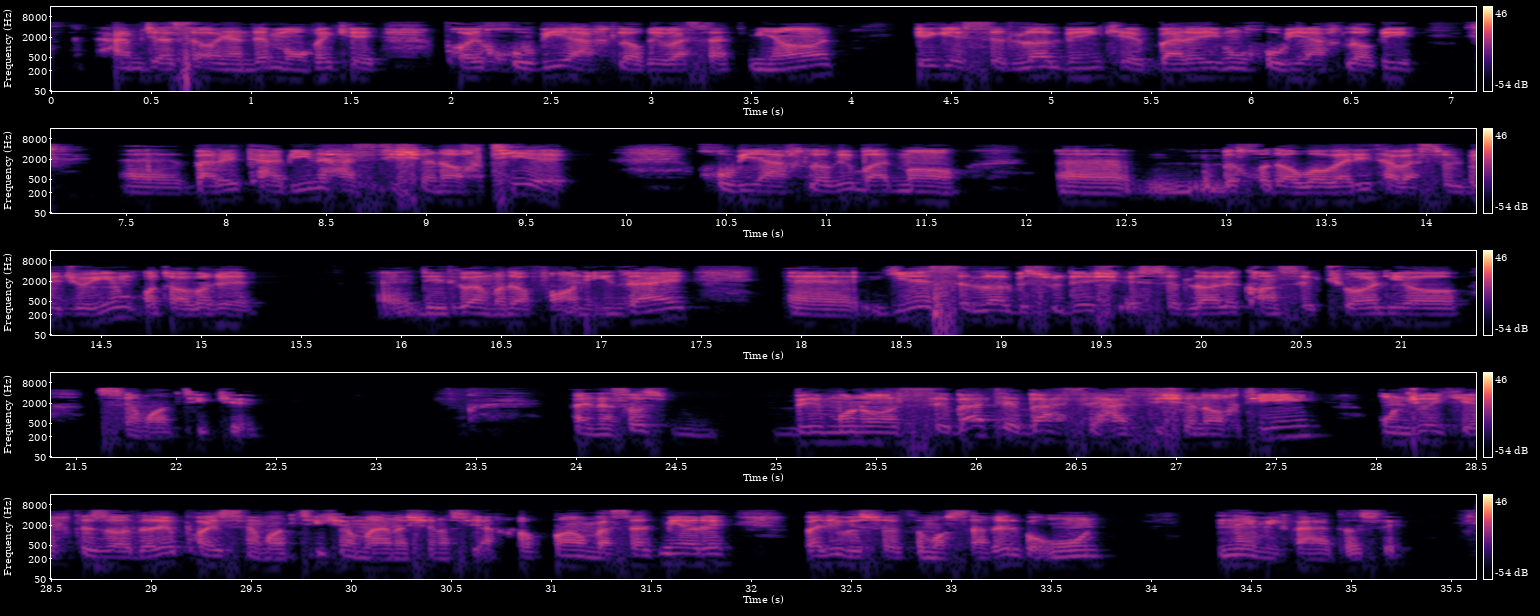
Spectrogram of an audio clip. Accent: Mashhad, Razavi Khorasan, Iran; من مشهدی هم و ما مشهدی ها مثلا در حوزه علمیه مشهد در فضای تفکیک بزرگ شدیم.

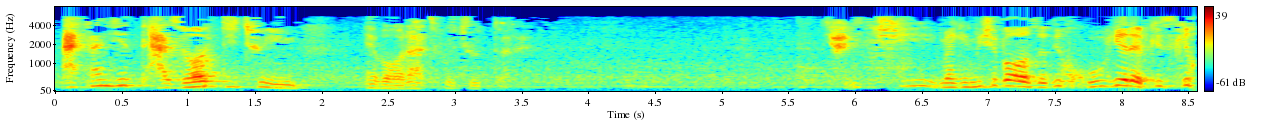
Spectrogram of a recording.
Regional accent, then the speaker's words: Kermanshah, Iran; ولی من میرم، من کرمانشاهیم، شهر من کرمانشاه یه شهر بسیار بسیار عجیبیه

